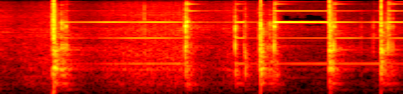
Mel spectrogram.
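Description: Small metal bell on a homemade contraption struck about five times in quick succession, each sharp strike leaving a high ringing tone that carries on between strikes.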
